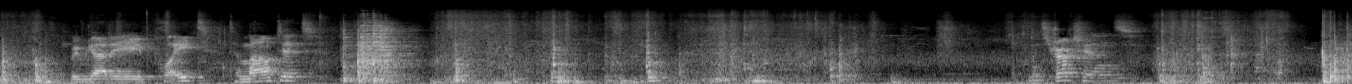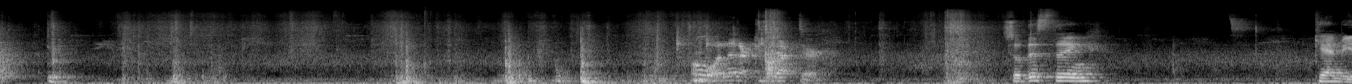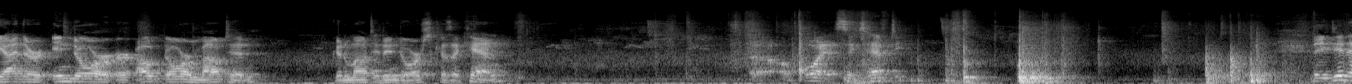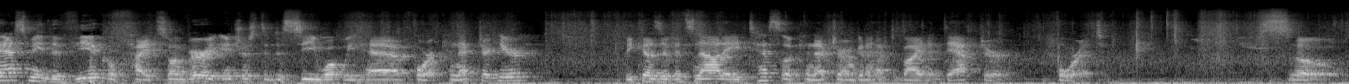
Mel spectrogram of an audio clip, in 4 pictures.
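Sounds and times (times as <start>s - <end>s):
thuds from objects set down: 36.5s - 38.0s.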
